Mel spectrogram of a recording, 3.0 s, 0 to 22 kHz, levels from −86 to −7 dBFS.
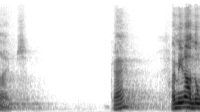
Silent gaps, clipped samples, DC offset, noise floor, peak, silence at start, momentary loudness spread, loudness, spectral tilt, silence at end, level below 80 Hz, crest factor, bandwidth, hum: none; under 0.1%; under 0.1%; -75 dBFS; 0 dBFS; 0 s; 26 LU; -19 LUFS; -6 dB/octave; 0 s; -64 dBFS; 22 dB; 17.5 kHz; none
